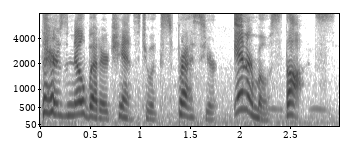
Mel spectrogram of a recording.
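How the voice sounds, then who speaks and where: A breezy young male bard from a game. The voice is high, boyish and bright, swinging lively through its lines with playful, theatrical teasing. Faint ambient noise sits behind it. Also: moderate pace. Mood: breezy, encouraging. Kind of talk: video game voice acting.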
